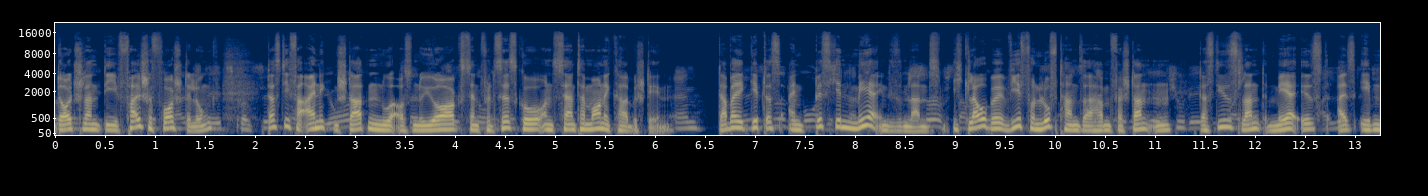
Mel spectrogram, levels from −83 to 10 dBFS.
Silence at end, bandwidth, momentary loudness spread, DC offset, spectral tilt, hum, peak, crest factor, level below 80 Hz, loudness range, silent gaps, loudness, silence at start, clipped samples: 0 s; 16.5 kHz; 9 LU; under 0.1%; -6.5 dB/octave; none; -4 dBFS; 16 dB; -54 dBFS; 3 LU; none; -20 LUFS; 0 s; under 0.1%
